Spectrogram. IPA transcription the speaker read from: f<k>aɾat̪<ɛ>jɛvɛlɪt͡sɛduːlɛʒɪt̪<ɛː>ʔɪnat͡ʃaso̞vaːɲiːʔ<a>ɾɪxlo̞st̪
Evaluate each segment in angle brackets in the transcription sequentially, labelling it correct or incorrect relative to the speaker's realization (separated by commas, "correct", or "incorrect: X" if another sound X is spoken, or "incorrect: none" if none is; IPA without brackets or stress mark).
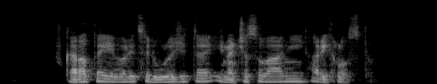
correct, correct, correct, correct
